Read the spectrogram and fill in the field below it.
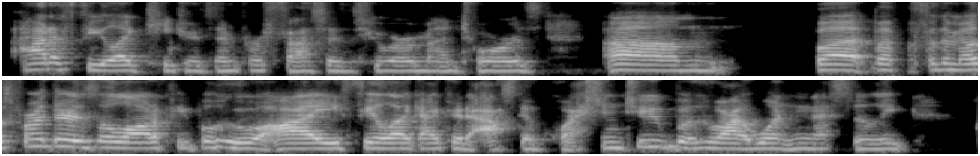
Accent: San Diego, California, United States; Like, he was from Cleveland. I'm from San Diego. Very different sort of cultural backgrounds in that point.

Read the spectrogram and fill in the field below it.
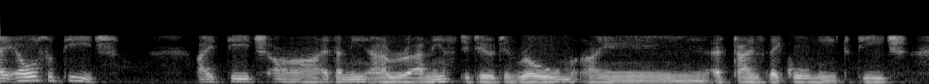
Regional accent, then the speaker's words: United Kingdom; No, British. I'm British myself. I mean, I had a British education, but then I had such a great experience with the United States that I lost some of my stiffness.

